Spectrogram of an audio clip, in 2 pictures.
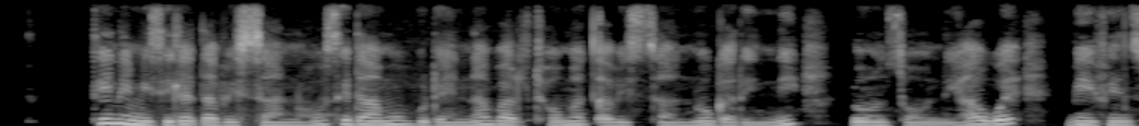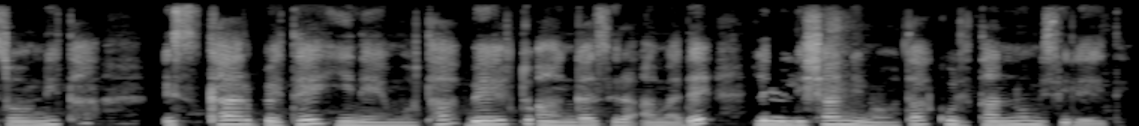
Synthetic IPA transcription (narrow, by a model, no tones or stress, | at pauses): t̪ɪnɪmɪsɪlɛt̪ʼɐbɪsːɐnːɔhʊsɪd̪aːmʊbʊd̪ɛnːɐbɐlt͡ʃomɐt̪ʼɐbɪsːɐnːɔɡɐɾɪnːɪloːnsoːnːɪhɐwɛbiːfɪnsoːnːɪt̪ʰɐɪskʰaɾbɛt̪ɛjɪneːmːɔt̪ʰɐbe̞ːt̪ːʊʔɐŋɡɐsɪɾɐʔɐmɐd̪ɛle̞ːlːɪʃɐnːɪnoːt̪ɐkʊlt̪ːɐnːɔmɪsɪle̞ːt̪ɪ̥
